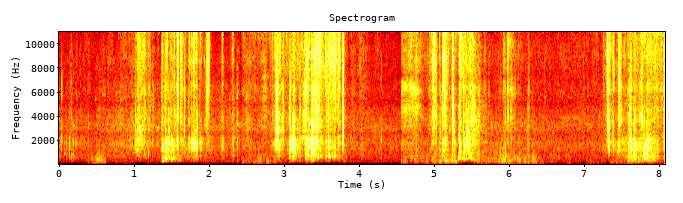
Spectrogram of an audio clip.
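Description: A skateboard clacks sharply as it lands on concrete.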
